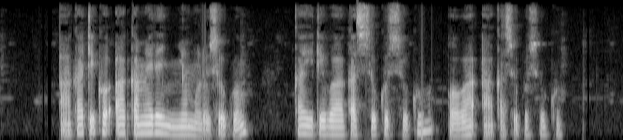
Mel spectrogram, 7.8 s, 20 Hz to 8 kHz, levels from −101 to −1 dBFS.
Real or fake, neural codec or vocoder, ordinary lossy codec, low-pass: real; none; AAC, 48 kbps; 7.2 kHz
